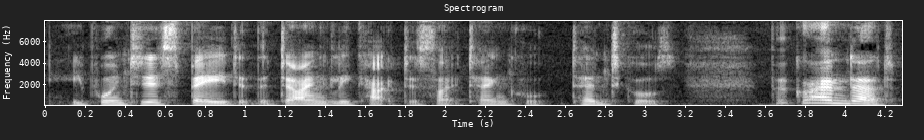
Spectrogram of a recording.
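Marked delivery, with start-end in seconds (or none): 3.6-4.2 put-on high, breathless child's plea; out of breath, pleading; panting. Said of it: "I panted".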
